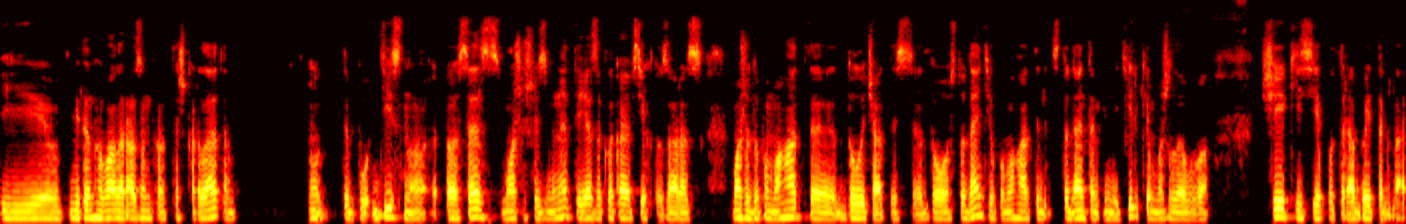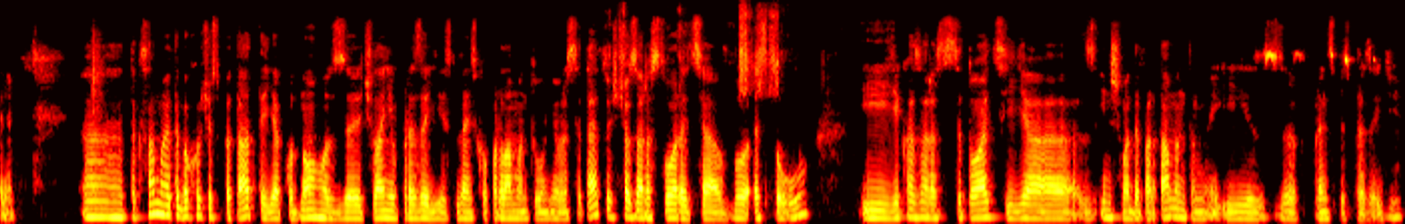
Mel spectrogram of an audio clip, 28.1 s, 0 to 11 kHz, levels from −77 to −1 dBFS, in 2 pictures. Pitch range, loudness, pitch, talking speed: 95-110 Hz, -20 LUFS, 100 Hz, 145 wpm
